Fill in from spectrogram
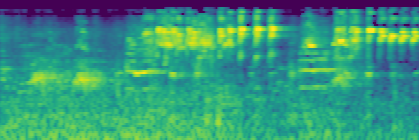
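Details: Lovebirds breeding in an aviary: a couple of lower squawks open, then rapid shrill high chirps pour out in a fast, uneven chatter of many short notes.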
